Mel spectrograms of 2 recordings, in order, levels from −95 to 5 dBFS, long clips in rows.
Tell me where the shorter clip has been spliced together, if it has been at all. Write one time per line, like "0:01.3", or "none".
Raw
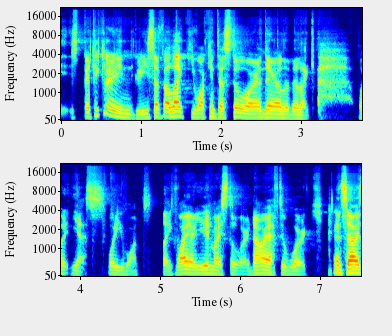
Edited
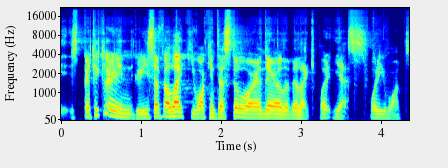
0:03.2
